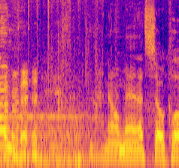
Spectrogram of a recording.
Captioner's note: laughs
